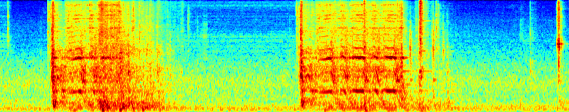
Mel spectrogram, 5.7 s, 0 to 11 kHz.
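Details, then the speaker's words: John Deere 445 twin, coil pack test with one plug wire pulled, running on the side with the worst spark plug and bad plugs, engine cold; two short cranking bursts with ragged sputter, never catches, won't start; owner suspects this is the bad side. "it doesn't want to it's actually possible actually this may have been the this may have been the bad side it could be found this one is colder so it's not going to want to run as well"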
